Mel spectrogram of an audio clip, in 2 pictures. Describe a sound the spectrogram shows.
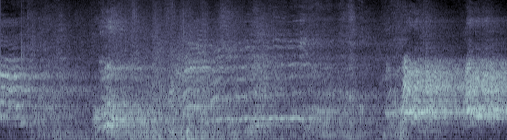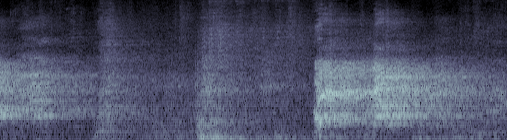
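A woman calls out commands to a dog in a large echoing hall.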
